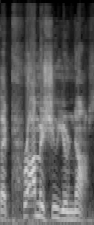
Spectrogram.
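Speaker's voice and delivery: ordinary talk, nothing marked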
